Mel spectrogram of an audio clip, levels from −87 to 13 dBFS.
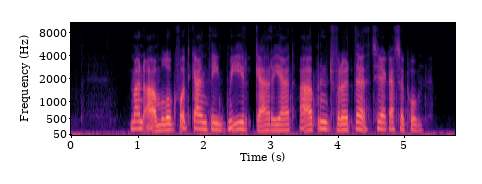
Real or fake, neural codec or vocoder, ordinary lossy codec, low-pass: fake; autoencoder, 22.05 kHz, a latent of 192 numbers a frame, VITS, trained on many speakers; Opus, 32 kbps; 9.9 kHz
